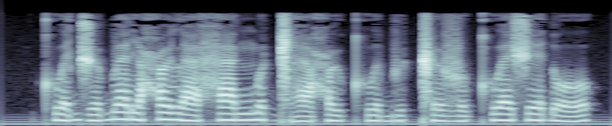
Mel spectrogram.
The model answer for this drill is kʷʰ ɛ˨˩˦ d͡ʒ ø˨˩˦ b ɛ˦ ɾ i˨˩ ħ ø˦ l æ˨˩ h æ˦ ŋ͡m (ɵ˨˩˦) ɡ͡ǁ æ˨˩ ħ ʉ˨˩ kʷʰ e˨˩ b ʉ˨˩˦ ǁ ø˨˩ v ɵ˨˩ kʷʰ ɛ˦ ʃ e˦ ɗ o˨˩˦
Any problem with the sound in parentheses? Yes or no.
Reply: yes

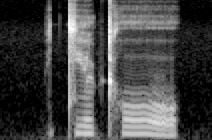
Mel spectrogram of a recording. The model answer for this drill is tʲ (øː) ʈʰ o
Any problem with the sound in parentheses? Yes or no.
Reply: yes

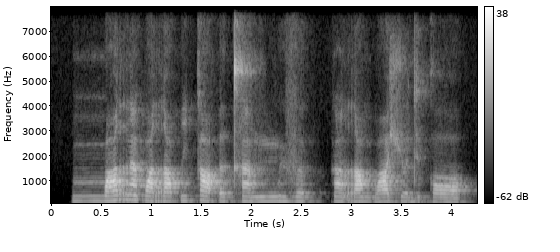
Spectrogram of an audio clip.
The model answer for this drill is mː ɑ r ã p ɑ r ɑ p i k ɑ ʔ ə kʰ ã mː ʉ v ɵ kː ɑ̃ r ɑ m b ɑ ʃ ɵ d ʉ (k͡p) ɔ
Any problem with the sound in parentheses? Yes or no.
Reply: yes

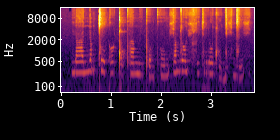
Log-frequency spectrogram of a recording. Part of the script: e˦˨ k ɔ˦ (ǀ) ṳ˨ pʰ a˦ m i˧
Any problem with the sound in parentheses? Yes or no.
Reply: yes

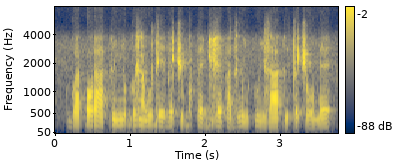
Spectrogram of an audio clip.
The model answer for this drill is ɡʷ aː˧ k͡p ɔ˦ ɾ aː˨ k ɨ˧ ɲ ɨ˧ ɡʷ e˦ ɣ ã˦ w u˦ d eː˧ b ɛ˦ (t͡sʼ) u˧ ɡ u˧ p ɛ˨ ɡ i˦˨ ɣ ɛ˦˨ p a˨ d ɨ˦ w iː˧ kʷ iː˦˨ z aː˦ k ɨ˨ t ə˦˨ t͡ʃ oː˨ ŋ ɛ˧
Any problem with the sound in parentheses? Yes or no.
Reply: yes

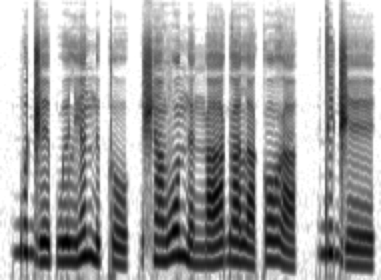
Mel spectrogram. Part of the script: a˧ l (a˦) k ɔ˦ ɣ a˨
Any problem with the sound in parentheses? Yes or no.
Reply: yes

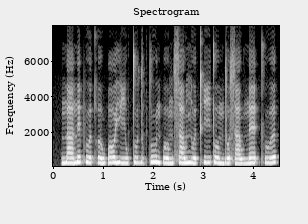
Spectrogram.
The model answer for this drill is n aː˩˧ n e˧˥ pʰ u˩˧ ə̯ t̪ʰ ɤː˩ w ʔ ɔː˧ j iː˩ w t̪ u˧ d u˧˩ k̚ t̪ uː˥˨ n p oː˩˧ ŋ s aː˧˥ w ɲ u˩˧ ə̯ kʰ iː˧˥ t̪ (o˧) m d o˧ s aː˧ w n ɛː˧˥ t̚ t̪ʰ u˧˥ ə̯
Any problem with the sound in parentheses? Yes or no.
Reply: yes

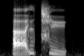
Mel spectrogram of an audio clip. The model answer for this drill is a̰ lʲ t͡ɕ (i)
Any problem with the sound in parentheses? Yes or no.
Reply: yes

